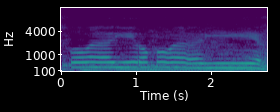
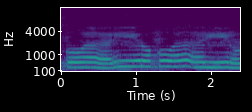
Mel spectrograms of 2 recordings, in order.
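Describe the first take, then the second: First: Runs on, then stops lengthened after the second word. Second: Both words run on short with no stop. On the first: "ro yang pertama itu dibaca pendek dan ro yang kedua dibaca panjang" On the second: "mewasolkan atau membaca tanpa ada jeda"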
